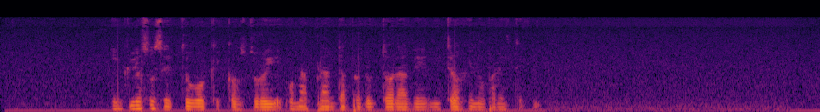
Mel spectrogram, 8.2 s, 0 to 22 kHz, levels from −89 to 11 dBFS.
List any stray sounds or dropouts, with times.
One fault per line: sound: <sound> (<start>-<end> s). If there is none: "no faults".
no faults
